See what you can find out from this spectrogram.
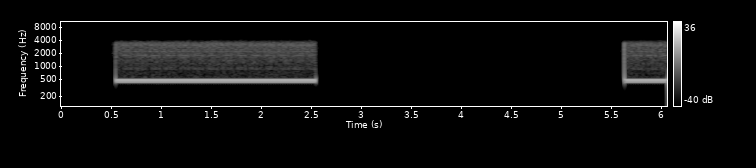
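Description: A telephone ringing tone heard down the line: a steady two-second electronic buzz, a pause of about three seconds, then the next ring begins. Clear, with no voices.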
